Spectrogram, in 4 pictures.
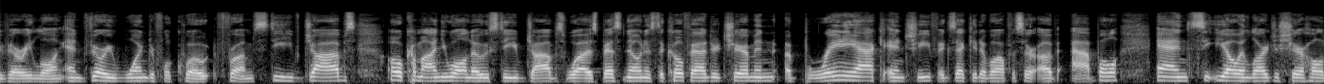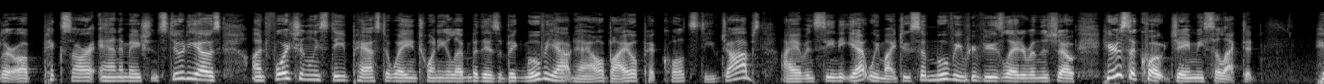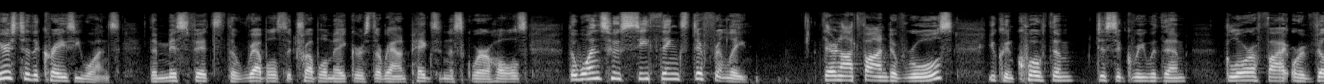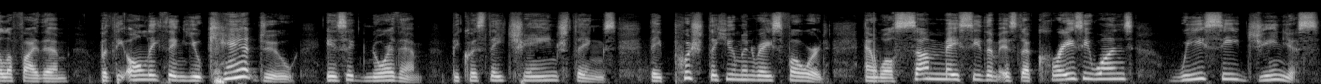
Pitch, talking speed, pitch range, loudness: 170 Hz, 175 wpm, 155-195 Hz, -15 LUFS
